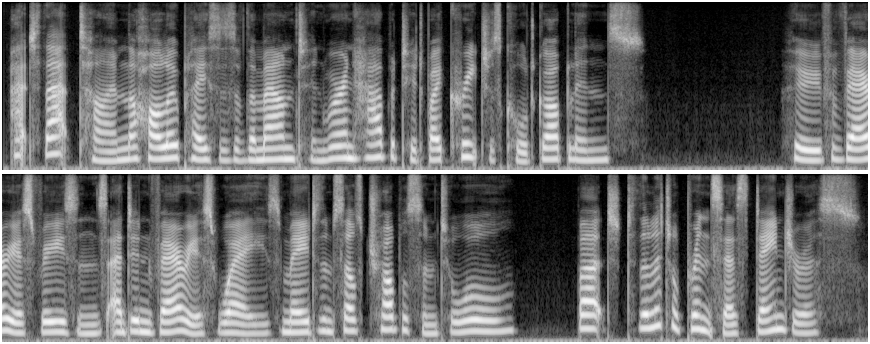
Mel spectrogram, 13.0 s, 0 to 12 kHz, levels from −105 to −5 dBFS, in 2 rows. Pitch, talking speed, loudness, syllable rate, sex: 220 Hz, 155 wpm, -18 LUFS, 5.0 syllables/s, female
